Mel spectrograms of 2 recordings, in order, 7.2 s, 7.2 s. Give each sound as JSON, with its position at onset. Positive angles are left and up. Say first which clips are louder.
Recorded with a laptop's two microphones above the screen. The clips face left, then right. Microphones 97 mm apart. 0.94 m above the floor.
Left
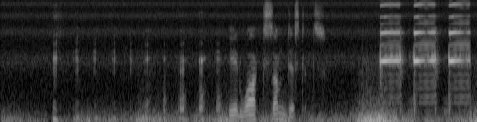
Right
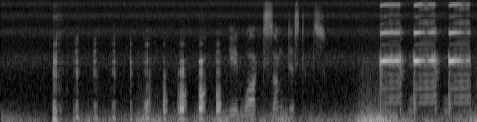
{"t": 0.8, "sound": "laughter", "louder": "right 9 dB", "side_deg": -70}
{"t": 3.4, "sound": "a man speaking", "louder": "left 7 dB", "side_deg": 30}
{"t": 5.7, "sound": "an alarm clock", "louder": "right 2 dB", "side_deg": -20}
